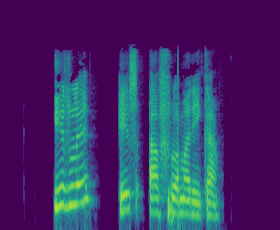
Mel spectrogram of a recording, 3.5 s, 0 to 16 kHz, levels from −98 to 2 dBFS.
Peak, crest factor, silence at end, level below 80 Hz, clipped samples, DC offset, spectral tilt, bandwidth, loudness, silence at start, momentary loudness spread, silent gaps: -2 dBFS; 18 dB; 0.75 s; -58 dBFS; under 0.1%; under 0.1%; -4.5 dB/octave; 8.2 kHz; -18 LUFS; 0.7 s; 8 LU; 1.26-1.48 s, 1.82-1.86 s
